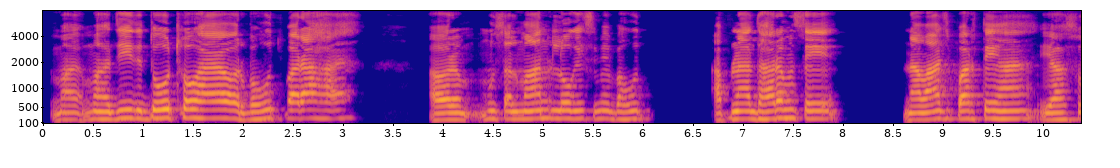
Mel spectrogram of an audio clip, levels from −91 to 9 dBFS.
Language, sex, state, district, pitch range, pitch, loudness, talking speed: Hindi, female, Bihar, Sitamarhi, 195-215 Hz, 205 Hz, -16 LUFS, 135 wpm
